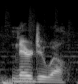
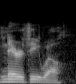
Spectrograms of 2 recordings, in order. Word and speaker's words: ne'er-do-well: Ne'er-do-well. – Ne'er-do-well. Did I say it wrong? – Yeah, you said ne'er thee well. – Ne'er thee well. – Ne'er do. – Ne'er do. – Never do well.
